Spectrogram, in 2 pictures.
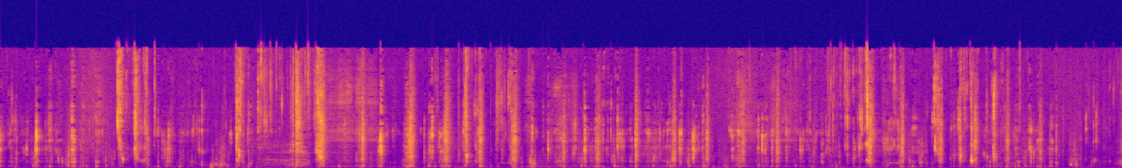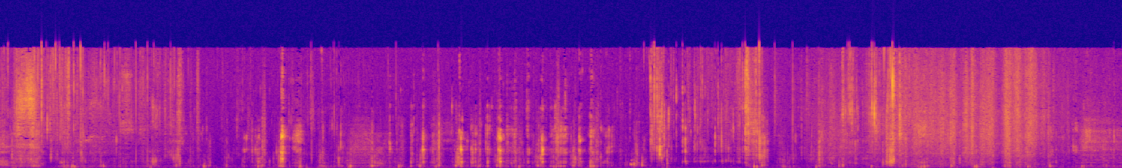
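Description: Close-miked eating: a person chewing food with frequent crisp crunching bites.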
